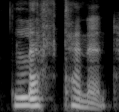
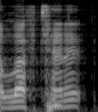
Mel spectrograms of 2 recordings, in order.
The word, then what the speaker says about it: lieutenant: Colonel spelled Colonel also why do British people pronounce Lieutenant as leftenant that one will always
